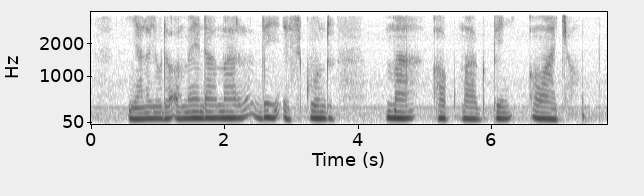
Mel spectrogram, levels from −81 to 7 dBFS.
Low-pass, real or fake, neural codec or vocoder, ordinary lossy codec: 3.6 kHz; real; none; none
